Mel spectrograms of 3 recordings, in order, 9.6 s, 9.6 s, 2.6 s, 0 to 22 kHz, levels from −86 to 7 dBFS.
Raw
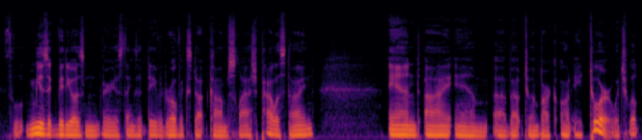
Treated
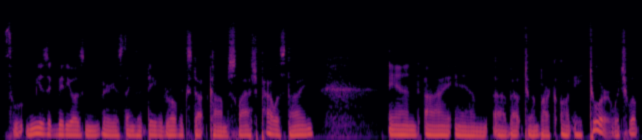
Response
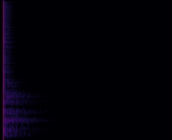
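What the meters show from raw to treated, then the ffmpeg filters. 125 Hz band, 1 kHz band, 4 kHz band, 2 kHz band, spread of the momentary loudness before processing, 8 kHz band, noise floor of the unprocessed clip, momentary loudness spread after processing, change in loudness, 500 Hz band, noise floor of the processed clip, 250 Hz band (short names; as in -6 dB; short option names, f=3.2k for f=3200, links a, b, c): -9.5 dB, -9.5 dB, -6.5 dB, -7.0 dB, 11 LU, -6.5 dB, -66 dBFS, 4 LU, -10.0 dB, -11.0 dB, -76 dBFS, -10.0 dB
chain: -af "acompressor=threshold=-41dB:ratio=3,afftfilt=real='re*gte(hypot(re,im),0.00224)':imag='im*gte(hypot(re,im),0.00224)':win_size=1024:overlap=0.75,agate=range=-33dB:threshold=-56dB:ratio=3:detection=peak,volume=2.5dB"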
